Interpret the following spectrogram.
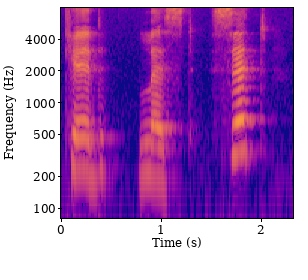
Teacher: And the relaxed 'e' is usually spelled with the letter I, not always but usually. And the relaxed 'e' is somewhere between 'i' and 'e' in Spanish.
